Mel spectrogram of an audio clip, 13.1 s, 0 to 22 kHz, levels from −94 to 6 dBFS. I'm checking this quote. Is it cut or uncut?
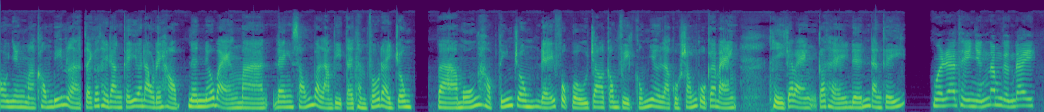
cut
